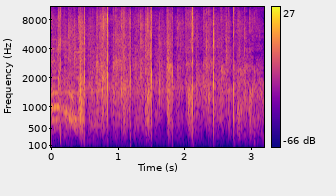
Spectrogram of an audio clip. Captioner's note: cheering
